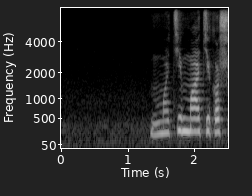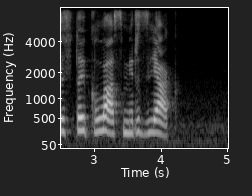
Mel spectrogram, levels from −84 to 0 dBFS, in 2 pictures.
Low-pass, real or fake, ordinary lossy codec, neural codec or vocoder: none; real; none; none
